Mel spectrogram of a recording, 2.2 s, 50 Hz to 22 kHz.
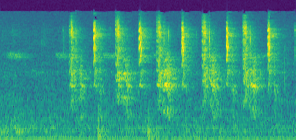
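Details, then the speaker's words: Xpedo Thrust 7 cast magnesium clipless pedal after about 300 miles, recorded right after a ride: sharp chirping squeaks about six a second from a dry, unlubricated retention clip; later fixed with oil. "after a few hundred miles they started creaking"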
